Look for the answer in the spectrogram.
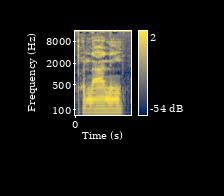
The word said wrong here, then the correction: Panini: I said that wrong, forget y'all. Mustard with Ballin and Young Thug. – Panani, right? – Panini.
